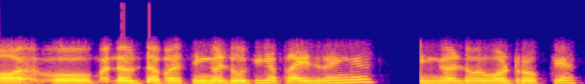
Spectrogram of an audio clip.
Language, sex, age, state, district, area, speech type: Urdu, male, 18-30, Uttar Pradesh, Rampur, urban, conversation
